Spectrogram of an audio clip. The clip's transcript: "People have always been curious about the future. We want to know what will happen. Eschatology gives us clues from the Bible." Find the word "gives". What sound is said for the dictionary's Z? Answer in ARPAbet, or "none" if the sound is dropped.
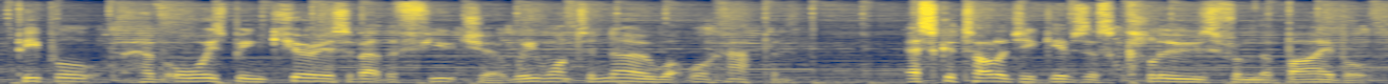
Z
